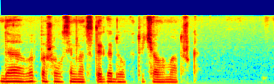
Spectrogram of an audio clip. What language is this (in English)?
Russian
